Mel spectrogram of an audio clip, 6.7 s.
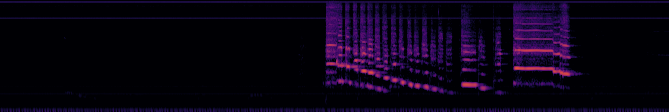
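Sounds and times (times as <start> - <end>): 
flute: 3.3 - 5.8.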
